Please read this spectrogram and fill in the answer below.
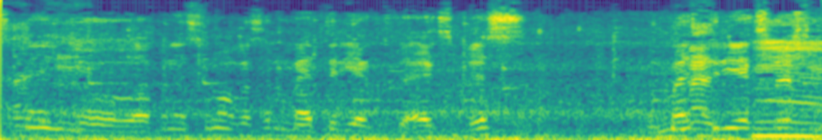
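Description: Low, continuous engine and road rumble inside the cabin of a moving Mahindra vehicle, with voices talking over it.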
